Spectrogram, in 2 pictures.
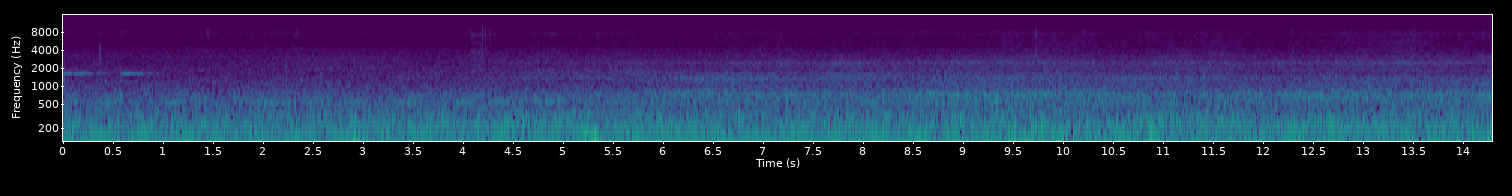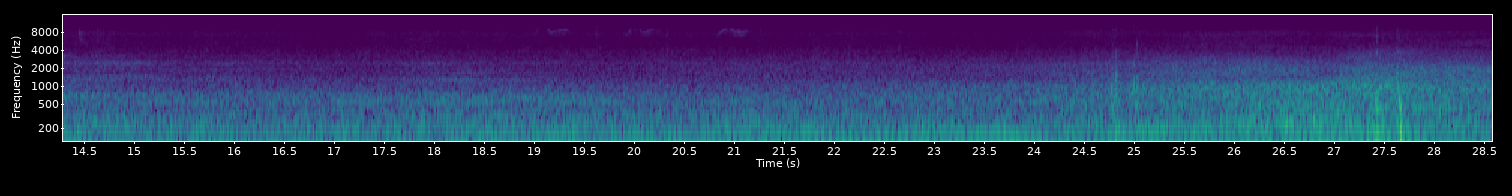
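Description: Distant jet airliner, an Airbus A320-family jet, running its engines at taxi power as a steady low rumble and hiss. It grows louder near the end as the aircraft turns toward the microphone, with a few brief knocks.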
